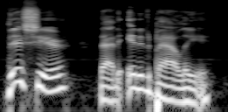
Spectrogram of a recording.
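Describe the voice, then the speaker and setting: A man's voice: mid-range voice, very animated, slow, a little mellow, dry recording. A young man talking casually on his own vlog, giving his opinion with emphatic rhetorical questions. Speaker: sports commentary vlogger. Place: indoor room.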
